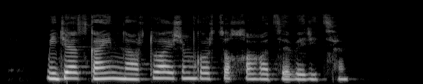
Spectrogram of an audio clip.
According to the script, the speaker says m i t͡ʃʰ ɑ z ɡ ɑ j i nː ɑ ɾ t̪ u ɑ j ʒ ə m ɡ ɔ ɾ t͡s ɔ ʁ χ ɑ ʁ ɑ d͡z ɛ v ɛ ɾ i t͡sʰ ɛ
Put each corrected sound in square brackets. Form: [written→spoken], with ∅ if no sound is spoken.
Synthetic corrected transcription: m i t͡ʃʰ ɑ z ɡ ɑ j i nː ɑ ɾ t̪ u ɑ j ʒ ə m ɡ ɔ ɾ t͡s ɔ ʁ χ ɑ ʁ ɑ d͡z ɛ v ɛ ɾ i t͡sʰ ɛ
